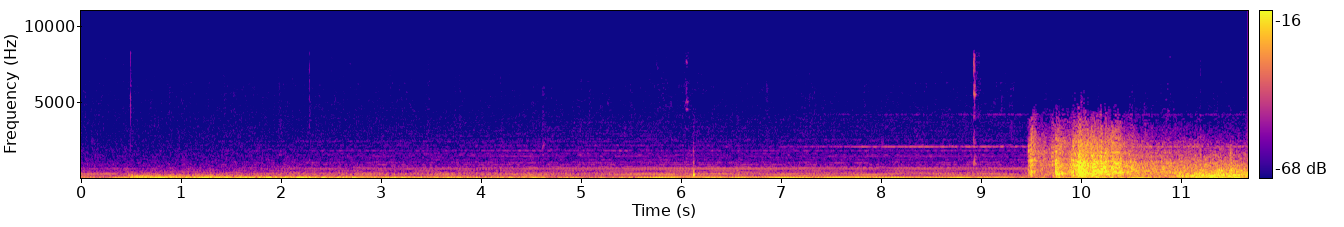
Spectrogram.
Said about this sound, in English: Light, thunder and lightning.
